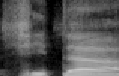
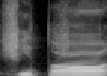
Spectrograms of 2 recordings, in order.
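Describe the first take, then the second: First: The t sound is light and thin. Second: The t sound is heavy and emphatic. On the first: The speaker calls it right. "ഇത് നേർപ്പിച്ചാണ് ഉച്ചരിക്കേണ്ടത്" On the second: The speaker calls it wrong. "ഷിതാ എന്ന് പറയരുത്"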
